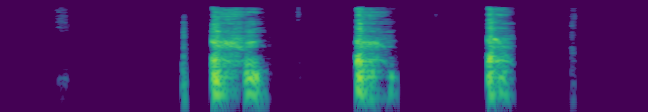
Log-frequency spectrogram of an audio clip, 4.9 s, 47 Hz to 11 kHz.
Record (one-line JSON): {"three_cough_length": "4.9 s", "three_cough_amplitude": 13813, "three_cough_signal_mean_std_ratio": 0.25, "survey_phase": "beta (2021-08-13 to 2022-03-07)", "age": "65+", "gender": "Male", "wearing_mask": "No", "symptom_runny_or_blocked_nose": true, "symptom_headache": true, "smoker_status": "Ex-smoker", "respiratory_condition_asthma": false, "respiratory_condition_other": false, "recruitment_source": "Test and Trace", "submission_delay": "2 days", "covid_test_result": "Positive", "covid_test_method": "LFT"}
